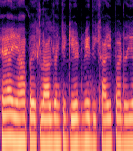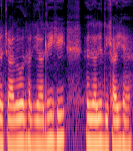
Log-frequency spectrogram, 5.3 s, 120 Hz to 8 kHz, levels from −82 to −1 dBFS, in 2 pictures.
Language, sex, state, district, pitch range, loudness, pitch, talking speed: Hindi, male, Uttarakhand, Tehri Garhwal, 145-155 Hz, -14 LUFS, 150 Hz, 215 wpm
